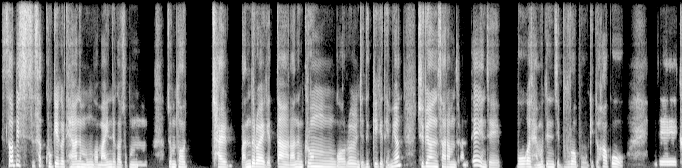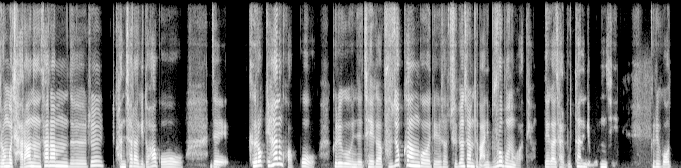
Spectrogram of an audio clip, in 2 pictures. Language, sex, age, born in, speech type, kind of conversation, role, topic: Korean, female, 45-49, South Korea, conversation, podcast, guest, 지금 하시는 일이 당신에게 어떤 의미인가요?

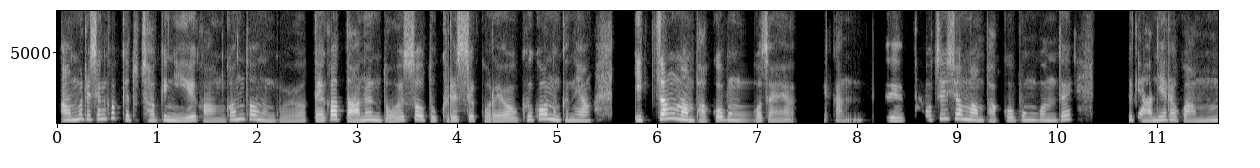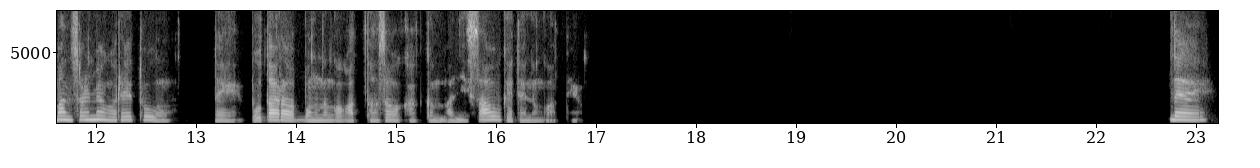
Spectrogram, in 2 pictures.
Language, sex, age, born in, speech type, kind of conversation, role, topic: Korean, female, 25-29, South Korea, conversation, advice, user, 연애에서 같은 이유로 반복되는 싸움은 보통 어떤 상황에서 시작되나요?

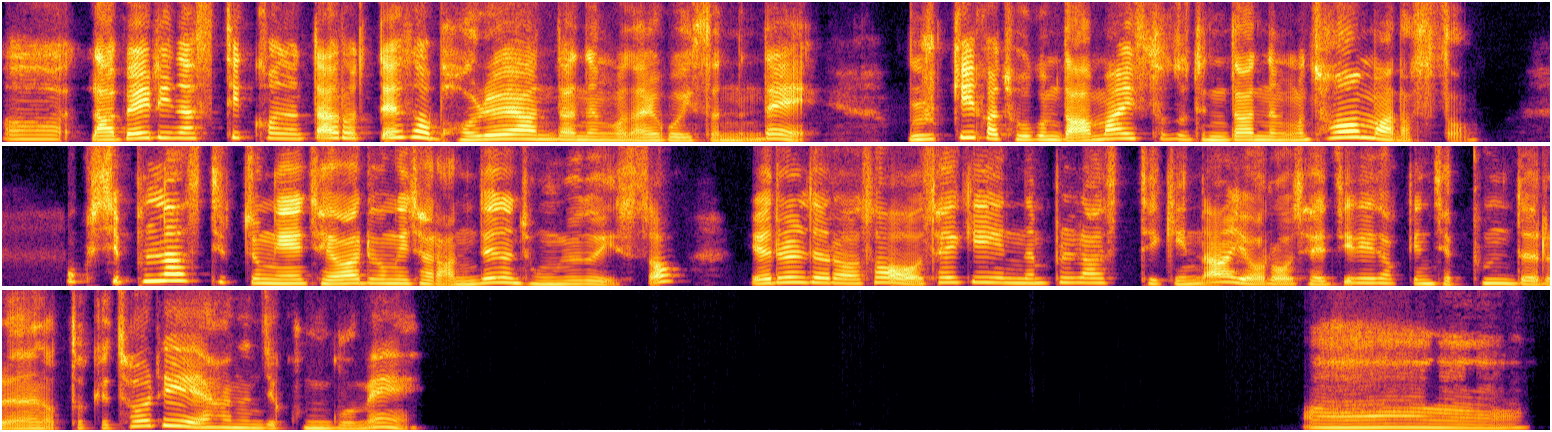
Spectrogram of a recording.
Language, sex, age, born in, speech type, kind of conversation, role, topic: Korean, female, 25-29, South Korea, read, expert-assistant, asker, 가정에서 일회용 플라스틱 줄이기가 정말 환경 보호에 효과가 있을까요?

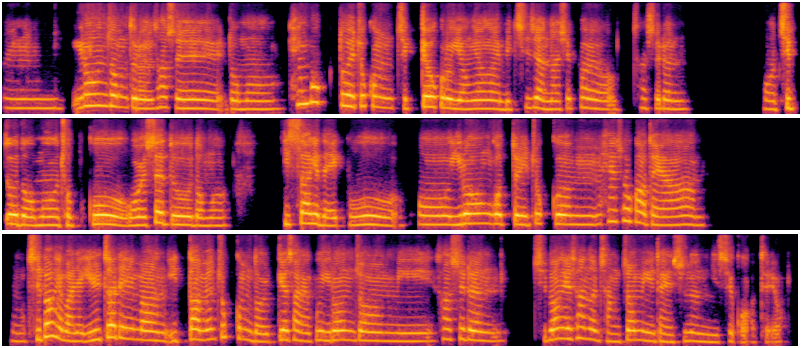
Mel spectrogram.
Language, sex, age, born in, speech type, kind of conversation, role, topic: Korean, female, 30-34, South Korea, conversation, unstructured, none, 지역 사회에서 행복을 느꼈던 순간이 있으신가요?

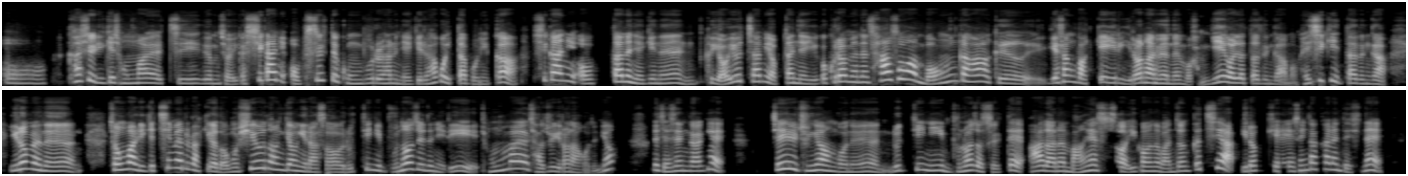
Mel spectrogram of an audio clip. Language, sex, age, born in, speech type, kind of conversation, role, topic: Korean, female, 35-39, South Korea, conversation, podcast, guest, 시간이 없을 때도 공부를 이어가는 방법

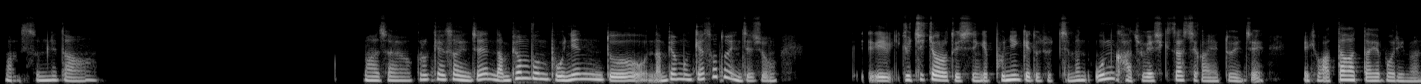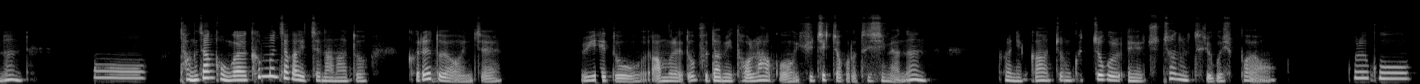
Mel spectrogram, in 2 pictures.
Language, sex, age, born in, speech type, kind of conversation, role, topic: Korean, female, 40-44, United States, conversation, advice, advisor, 규칙적으로 식사하는 습관은 어떻게 만들 수 있을까요?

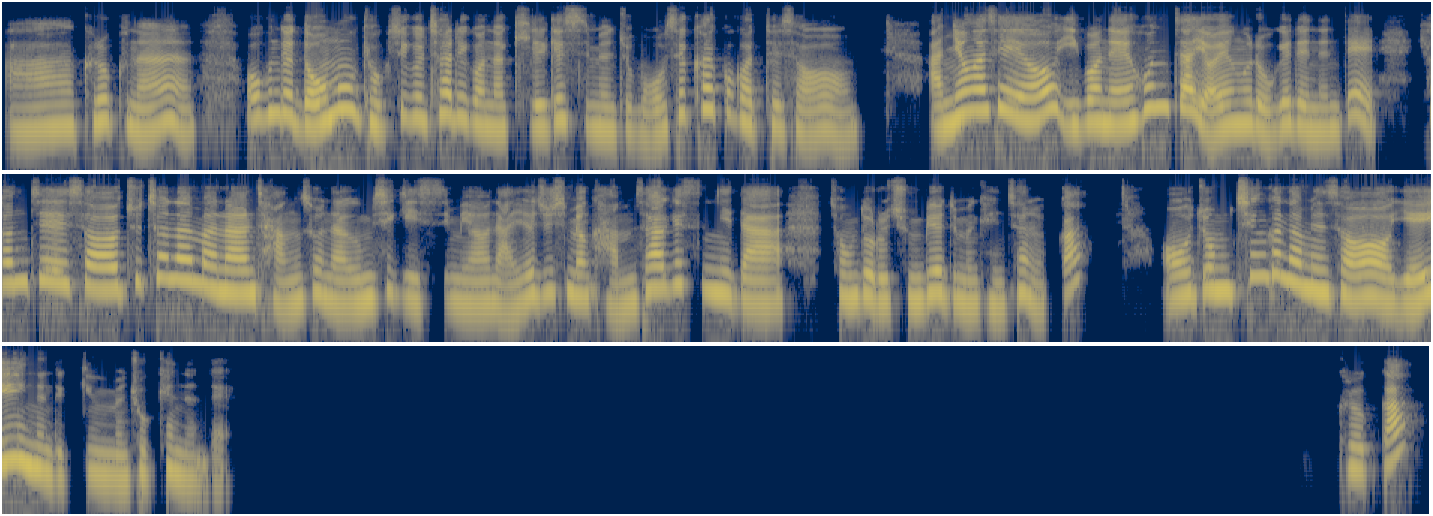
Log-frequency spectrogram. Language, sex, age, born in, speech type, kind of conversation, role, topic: Korean, female, 50-54, South Korea, read, expert-assistant, asker, 여행 중 현지 커뮤니티에 자연스럽게 참여하려면 어떻게 해야 하나요?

